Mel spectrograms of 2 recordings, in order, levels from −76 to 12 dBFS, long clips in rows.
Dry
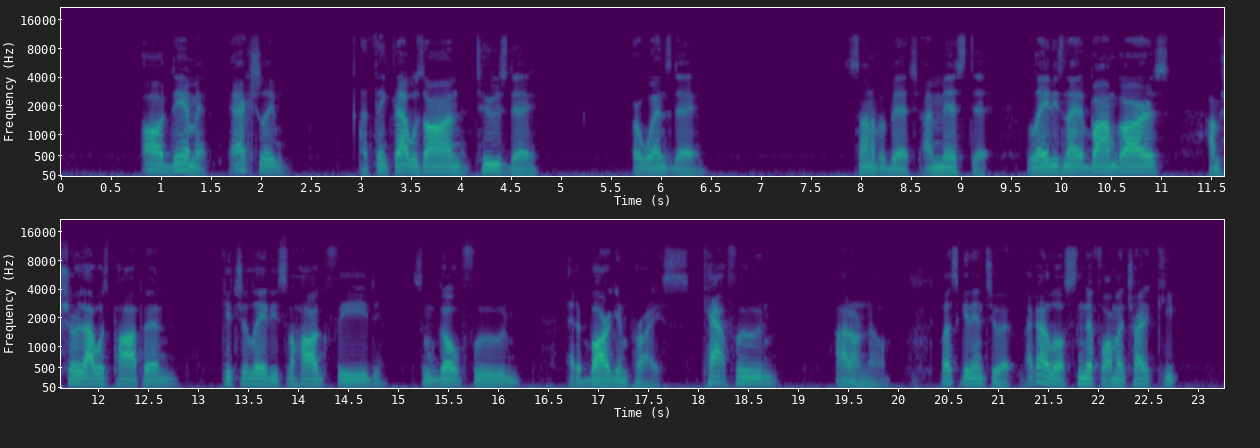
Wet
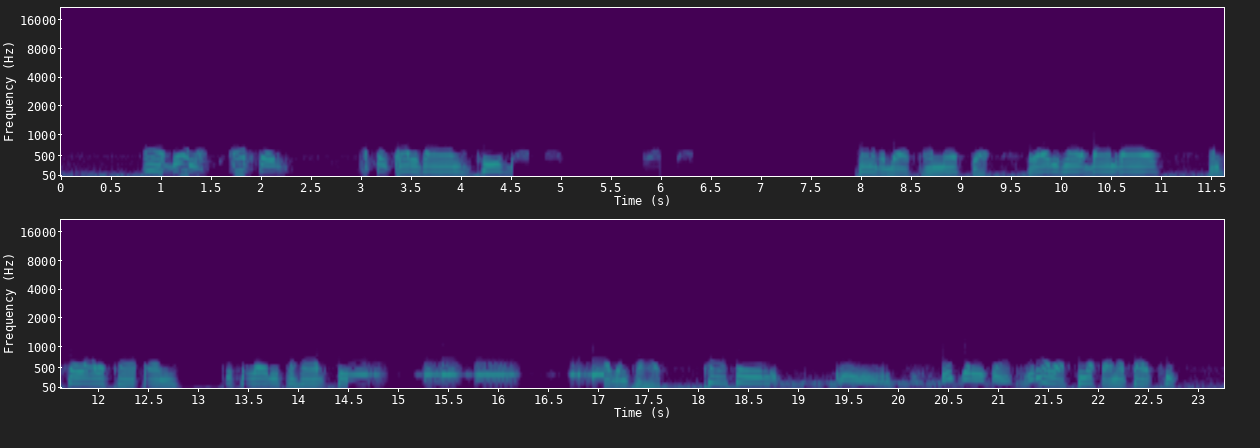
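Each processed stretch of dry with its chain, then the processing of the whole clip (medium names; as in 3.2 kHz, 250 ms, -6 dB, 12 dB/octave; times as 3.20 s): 0.98–3.38 s: high-pass 270 Hz + integer overflow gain 18.5 dB
4.50–7.94 s: chunks repeated in reverse 255 ms, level -12.5 dB + compression 4:1, threshold -46 dBFS + step-sequenced high-pass 6.1 Hz 890–5200 Hz
12.35–13.59 s: hysteresis with a dead band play -46 dBFS + slow attack 203 ms
14.48–17.05 s: sorted samples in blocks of 128 samples + expander -48 dBFS + high-pass 430 Hz
18.71–21.42 s: frequency shift +99 Hz + resonant low-pass 330 Hz, resonance Q 1.6
whole clip: steep low-pass 540 Hz 96 dB/octave; compression 4:1, threshold -38 dBFS; trim +2.5 dB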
